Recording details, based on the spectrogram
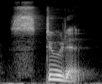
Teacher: Instead of student, student. My tongue stays up for the T sound after the N. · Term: held t, held T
